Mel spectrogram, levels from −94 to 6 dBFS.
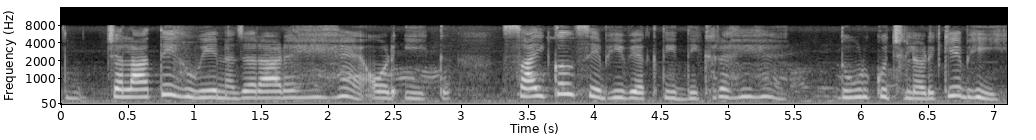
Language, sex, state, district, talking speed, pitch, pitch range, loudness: Hindi, female, Bihar, West Champaran, 160 wpm, 270 Hz, 245-295 Hz, -18 LUFS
